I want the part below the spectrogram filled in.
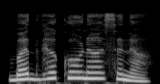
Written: ಬದ್ಧಕೋಣಾಸನ

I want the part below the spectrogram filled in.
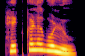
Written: ಹೇಕುಳಿಗೊಳ್

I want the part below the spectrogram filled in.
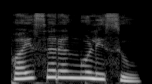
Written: ಪೈಸರಂಗೊಳಿಸು

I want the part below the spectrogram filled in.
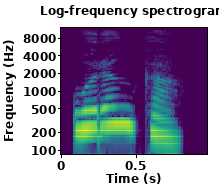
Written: ಒರುಂಕು

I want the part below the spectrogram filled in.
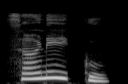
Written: ಸಾಣೆಯಿಕ್ಕು

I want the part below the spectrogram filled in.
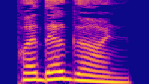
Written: ಪದಗಾಣ್

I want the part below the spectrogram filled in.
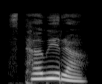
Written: ಸತ್ವರ

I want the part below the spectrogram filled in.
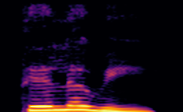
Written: ತೆಲವಿ

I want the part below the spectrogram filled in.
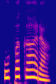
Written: ಉಪಕಾರ

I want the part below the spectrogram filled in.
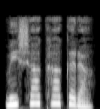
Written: ವಿಶಾಖಾಕರ

